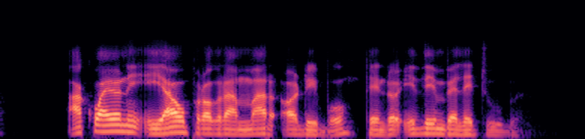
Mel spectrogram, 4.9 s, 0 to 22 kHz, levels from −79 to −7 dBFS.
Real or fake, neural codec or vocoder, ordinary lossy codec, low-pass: fake; codec, 16 kHz, about 1 kbps, DyCAST, with the encoder's durations; none; none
